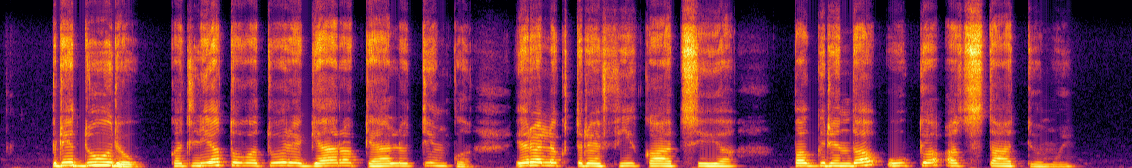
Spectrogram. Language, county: Lithuanian, Alytus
